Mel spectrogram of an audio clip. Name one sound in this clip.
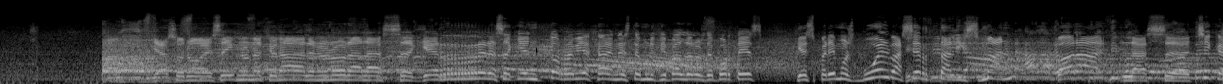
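A large crowd sings loudly in an echoing arena.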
